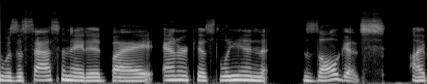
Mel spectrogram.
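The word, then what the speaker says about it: Czolgosz: Anyway, at the exposition, President William McKinley was assassinated by anarchist Leon Zalgus. I pronounced that right.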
